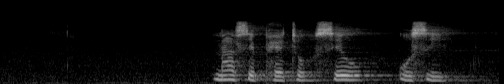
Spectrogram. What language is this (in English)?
Northern Sotho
